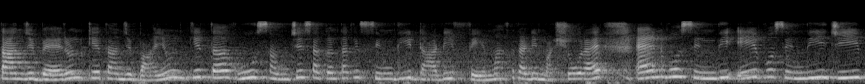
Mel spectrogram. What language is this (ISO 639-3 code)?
snd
